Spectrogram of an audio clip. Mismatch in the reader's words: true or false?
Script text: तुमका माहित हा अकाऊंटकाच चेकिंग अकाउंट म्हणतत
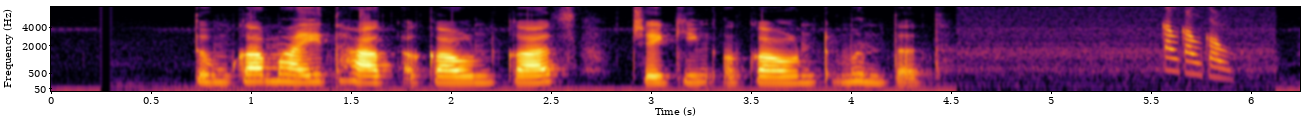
false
